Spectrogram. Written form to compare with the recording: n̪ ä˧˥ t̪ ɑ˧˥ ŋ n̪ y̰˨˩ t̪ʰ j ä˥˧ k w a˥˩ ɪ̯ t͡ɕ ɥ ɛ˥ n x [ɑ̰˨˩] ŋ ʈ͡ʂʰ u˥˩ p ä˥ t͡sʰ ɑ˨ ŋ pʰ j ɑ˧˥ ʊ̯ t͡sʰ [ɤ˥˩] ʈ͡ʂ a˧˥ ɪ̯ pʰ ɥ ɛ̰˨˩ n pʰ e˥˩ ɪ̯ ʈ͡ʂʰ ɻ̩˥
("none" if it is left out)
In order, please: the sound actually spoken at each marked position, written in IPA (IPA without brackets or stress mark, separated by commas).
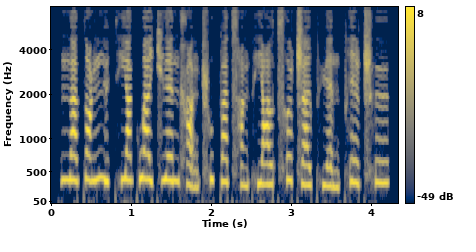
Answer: ɑ̰˨˩, ɤ˥˩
